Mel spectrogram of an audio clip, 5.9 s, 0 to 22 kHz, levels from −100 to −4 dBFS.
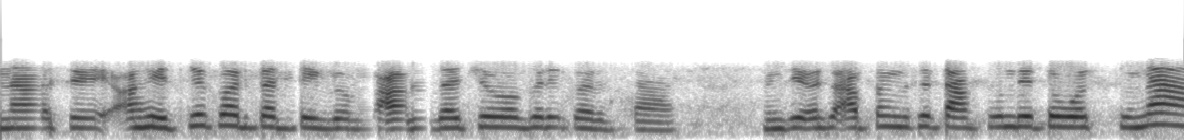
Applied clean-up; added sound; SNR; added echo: none; none; none; none.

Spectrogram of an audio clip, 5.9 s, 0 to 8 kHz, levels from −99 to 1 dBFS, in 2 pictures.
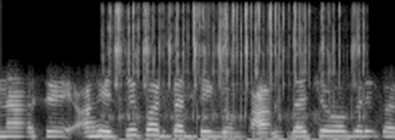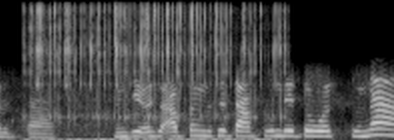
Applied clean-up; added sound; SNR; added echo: none; Rattle / Rattle (instrument); 6 dB; none.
